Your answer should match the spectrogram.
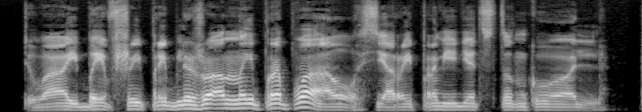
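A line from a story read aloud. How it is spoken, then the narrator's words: Creaky voice. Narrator (Russian): проскрипел верховный погонщик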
